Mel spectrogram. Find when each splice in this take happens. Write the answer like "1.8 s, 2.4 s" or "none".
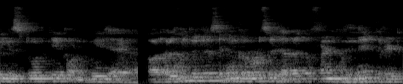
1.4 s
